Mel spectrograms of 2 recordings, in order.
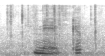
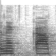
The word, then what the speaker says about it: nekad: Kok naked? Bacanya nekat, soalnya modalnya nekat.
